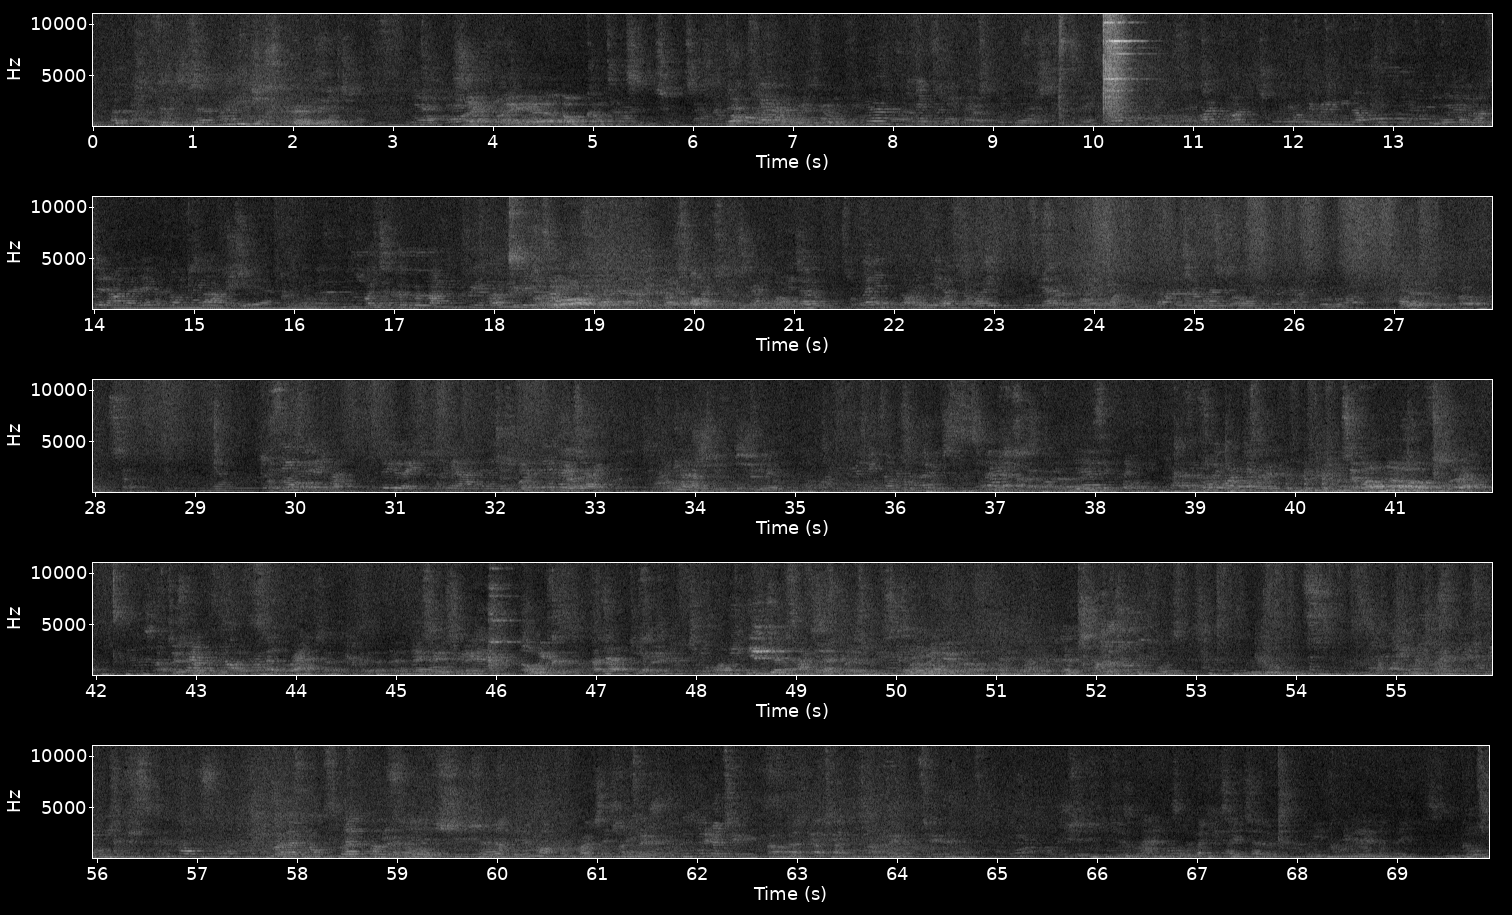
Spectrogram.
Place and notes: white stones cafe - White Stones Cafe - retracing Joe's footsteps around Portland
This was a destination I especially wanted to visit because fellow aporee comrade Joe Stevens made a recording here. I have a personal project that involves recording the sounds of Portland and I sought some guidance in this matter within Joe's catalogue of aporee uploads. I have added in some places of my own on this trip, but Joe's recordings have been a kind of compass, a starting point from which to enter into the sonic textures of the island. Joe was known to many in our community and sadly passed away last year... I like remembering him in the places where he went to make recordings and sitting in the same places where he went. I like to think that he also sat and drank coffee and listened to the tinny little speakers, the boomy acoustics, the traffic outside, the milk frother hissing, the change in the till at White Stones Cafe.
